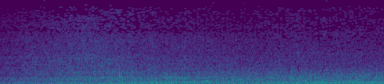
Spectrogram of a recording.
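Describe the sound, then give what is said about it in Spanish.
SUV driving away in a crime drama, with loud steady engine and road noise that swells in the first half second and then holds. “El coche se va.”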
